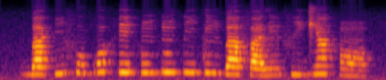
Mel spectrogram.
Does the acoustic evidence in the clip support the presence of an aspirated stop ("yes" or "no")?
no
